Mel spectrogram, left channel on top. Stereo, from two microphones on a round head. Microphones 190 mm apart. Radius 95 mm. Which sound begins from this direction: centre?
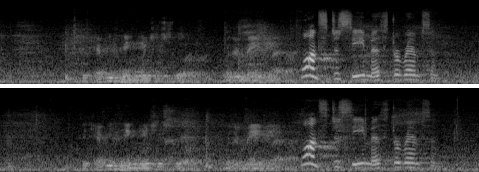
A woman speaking, at 3.0 s.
